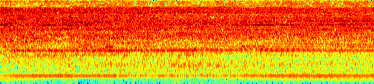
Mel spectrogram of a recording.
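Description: Electric pressure washer's motor and pump running steadily with a constant hum and the hiss of the spray. The nozzle is set for a low-pressure stream that siphons shampoo into the water.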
